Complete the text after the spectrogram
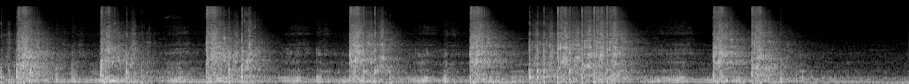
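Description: A car exhaust pops and bangs loudly in bursts.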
